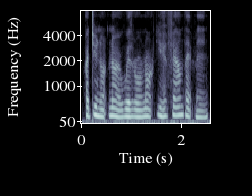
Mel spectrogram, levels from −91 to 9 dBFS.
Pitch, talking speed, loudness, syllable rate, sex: 195 Hz, 275 wpm, -15 LUFS, 5.4 syllables/s, female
